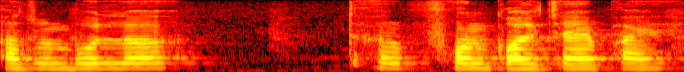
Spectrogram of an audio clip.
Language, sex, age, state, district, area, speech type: Marathi, male, 18-30, Maharashtra, Ahmednagar, rural, spontaneous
